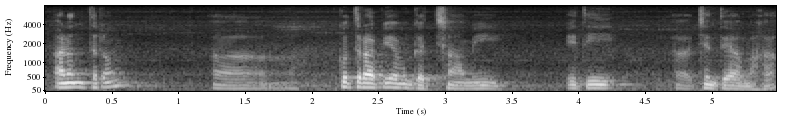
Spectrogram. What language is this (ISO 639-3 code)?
san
